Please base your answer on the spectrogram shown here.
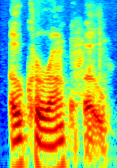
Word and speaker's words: Okoronkwo: I pitched this idea a couple days ago because Christian had a hard time pronouncing one of the new players the Browns got, Ogbo Okoronkwo. Okoronkwo.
